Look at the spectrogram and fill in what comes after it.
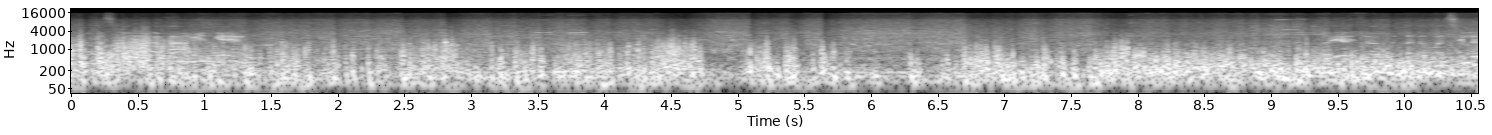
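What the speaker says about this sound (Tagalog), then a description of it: "Lakas ng hangin ngayon." Strong gusting wind batters the microphone along a busy Quezon City road at Monday rush hour, a loud continuous roar and rumble that barely lets up for the whole stretch.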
